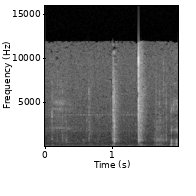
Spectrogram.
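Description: Plastic LEGO Technic gear wheels clicking as a function is turned by hand through a turntable mechanism. There are faint ticks, then two sharp clicks a little after a second in, about a third of a second apart. The mechanism works poorly, and the gear wheels click a lot.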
